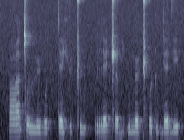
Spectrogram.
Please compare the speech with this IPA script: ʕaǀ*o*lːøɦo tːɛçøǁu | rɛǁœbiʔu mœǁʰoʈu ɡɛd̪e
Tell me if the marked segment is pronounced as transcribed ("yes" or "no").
yes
